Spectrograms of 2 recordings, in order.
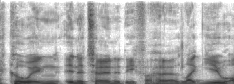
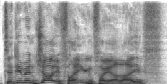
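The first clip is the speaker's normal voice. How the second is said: sarcastic mock question; 8 semitones higher than usual. Mocking the dog owner.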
